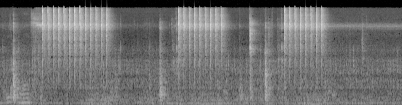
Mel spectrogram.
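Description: Gas hob's spark igniter clicking rapidly, about ten clicks a second, in three bursts as the burner knob is held in, with a few single knocks between the bursts.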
